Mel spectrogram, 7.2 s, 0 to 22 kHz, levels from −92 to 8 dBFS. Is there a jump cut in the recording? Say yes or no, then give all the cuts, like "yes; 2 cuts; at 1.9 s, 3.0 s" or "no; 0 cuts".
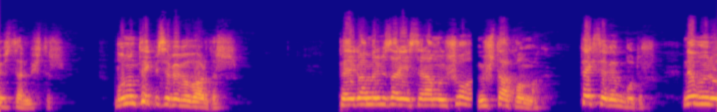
yes; 2 cuts; at 1.0 s, 4.7 s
